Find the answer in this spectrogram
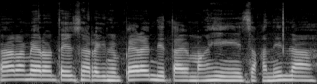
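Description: In an ordinary speaking voice, a woman at medium pitch talks at a fairly quick pace with fairly even intonation. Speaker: vlogger. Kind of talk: casual vlog monologue.

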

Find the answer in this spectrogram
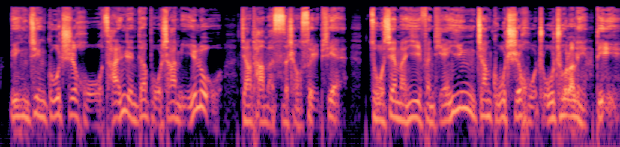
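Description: A man's raspy, put-on character voice at medium pitch, with lively intonation and a moderate pace. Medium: cartoon. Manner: storytelling.

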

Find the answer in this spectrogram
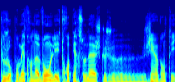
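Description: Over music in the background, a man speaks at a moderate pace with a fairly low pitch. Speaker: YouTuber and amateur artist. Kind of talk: channel announcement monologue. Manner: halting, stammering; unscripted, many fillers.

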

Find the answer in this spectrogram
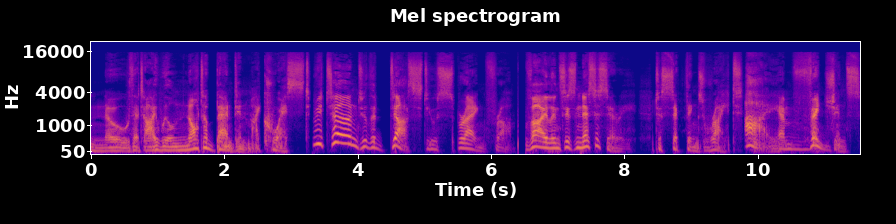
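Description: A man's put-on character voice at medium pitch and slow pace, with big pitch swings, a bright, sharp tone, vocal fry and a husky, rough edge

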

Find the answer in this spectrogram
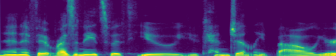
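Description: A soft-spoken woman with a calm, soothing tone against a quiet background. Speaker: meditation guide. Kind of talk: guided meditation. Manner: calm, slow, soothing; soft-spoken, gentle pacing. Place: home room.

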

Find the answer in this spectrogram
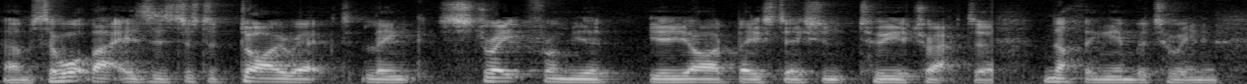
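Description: A man speaks at a moderate pace with a fairly low pitch. His intonation is monotone and flat. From Cornwall, England. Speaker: farmer and YouTuber. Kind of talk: tutorial. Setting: farm workshop. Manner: casual, hesitant with fillers. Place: workshop.

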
